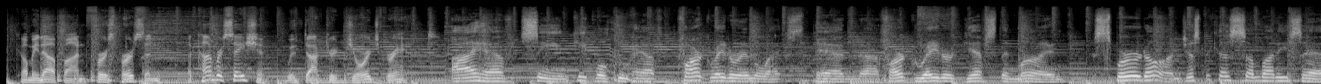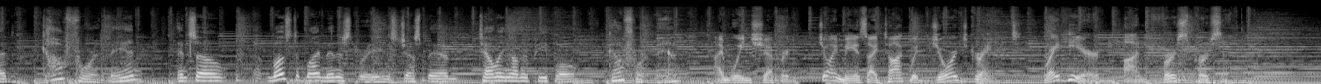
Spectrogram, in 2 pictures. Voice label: promo spot

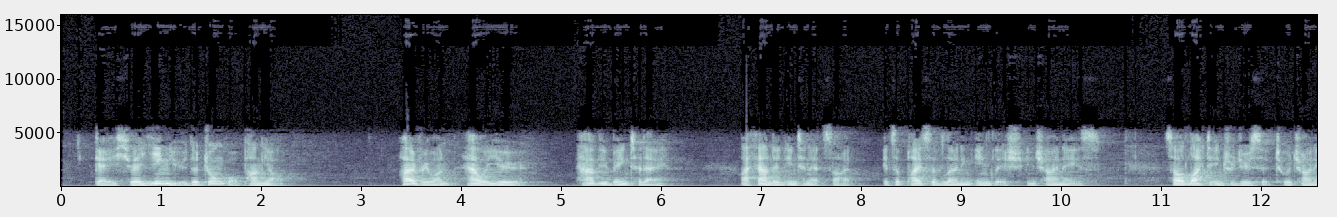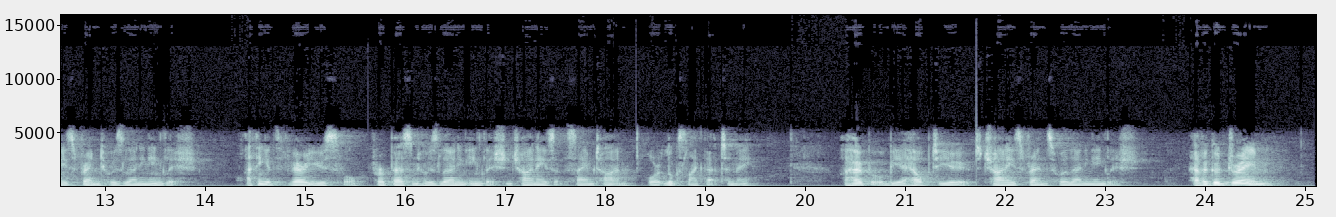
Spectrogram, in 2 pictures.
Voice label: english learning english in chinese thanks

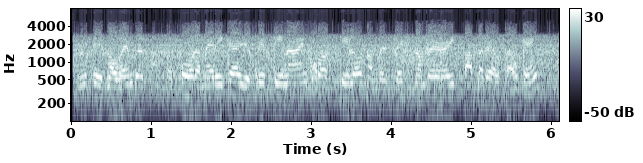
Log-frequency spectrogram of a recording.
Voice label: 6m ssb

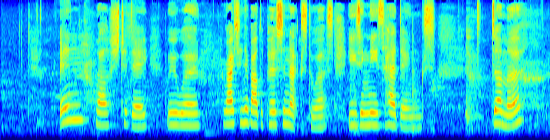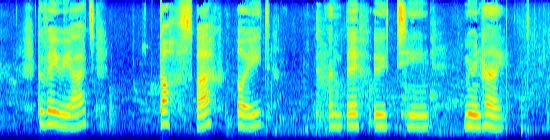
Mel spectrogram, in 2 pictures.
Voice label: speaks welsh

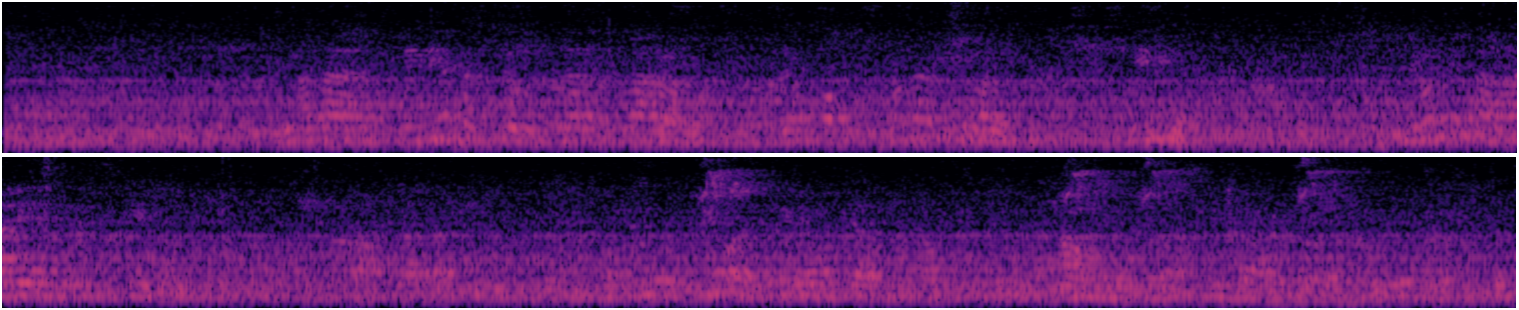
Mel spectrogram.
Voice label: old women talking birds chirping

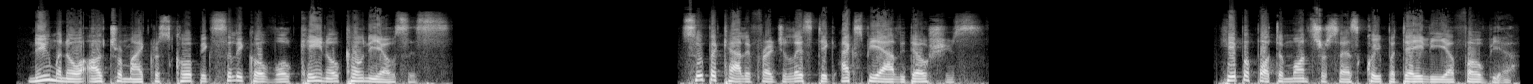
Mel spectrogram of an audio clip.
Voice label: three long words in english

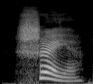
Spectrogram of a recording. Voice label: "Neck" In Russian

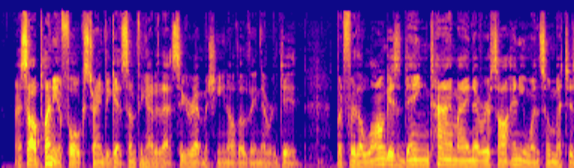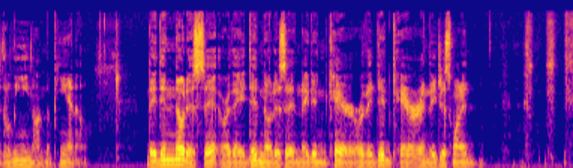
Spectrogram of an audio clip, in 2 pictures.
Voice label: working on an audiobook

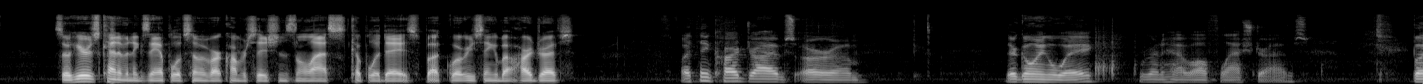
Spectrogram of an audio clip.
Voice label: traffic update

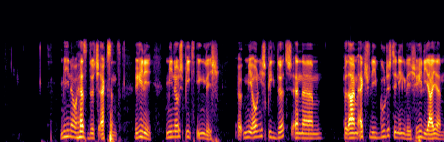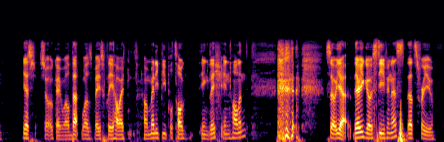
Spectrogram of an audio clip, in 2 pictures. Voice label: typical dutch accent

